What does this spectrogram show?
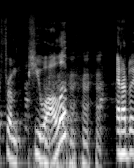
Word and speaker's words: Puyallup: Like from Puyallup? And I'd be like, you said it right. Yes, you said Puyallup right.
